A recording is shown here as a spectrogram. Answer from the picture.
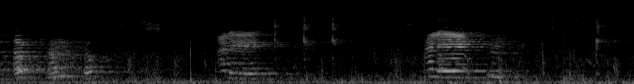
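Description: Hoofbeats of a horse walking on the sand footing of an indoor riding arena, soft and uneven. Three short, high, wavering voice-like calls cut across them, the loudest about four and a half seconds in.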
